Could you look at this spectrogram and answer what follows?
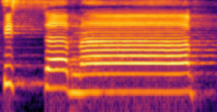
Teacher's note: فی السماء، یہاں پر الف سے پہلے زبر ہے، الف مدہ ہے اور الف سے پہلے باریک حرف ہے، اس لیے ہم الف کو باریک پڑھیں گے، اور حروف مدہ کے بعد حمزہ اسی ہی کلمے میں موجود ہے، یعنی فی السماء ایک ہی کلمہ ہے، اس لیے یہاں پر ہم مد متصل کریں گے اور اسے 2.5 الف کی مقدار ہم کھینچ کر ادا کریں گے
